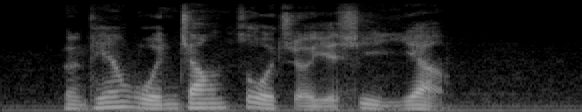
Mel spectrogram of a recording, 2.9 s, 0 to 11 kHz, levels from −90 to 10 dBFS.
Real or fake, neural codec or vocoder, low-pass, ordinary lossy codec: fake; codec, 44.1 kHz, 7.8 kbps, DAC; 9.9 kHz; Opus, 64 kbps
